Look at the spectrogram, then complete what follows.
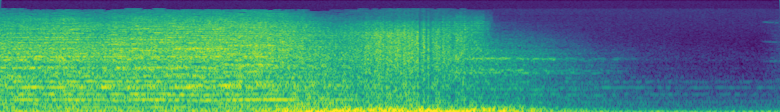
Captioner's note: engine blasting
